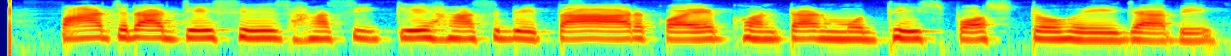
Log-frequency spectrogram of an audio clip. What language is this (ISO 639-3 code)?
ben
